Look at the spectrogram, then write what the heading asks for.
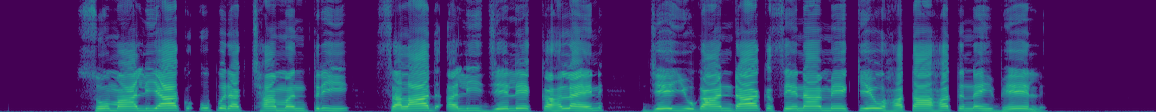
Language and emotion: Maithili, neutral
